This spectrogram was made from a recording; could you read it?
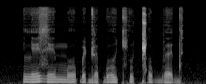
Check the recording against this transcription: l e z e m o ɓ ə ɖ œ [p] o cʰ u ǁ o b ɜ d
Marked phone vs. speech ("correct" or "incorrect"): incorrect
